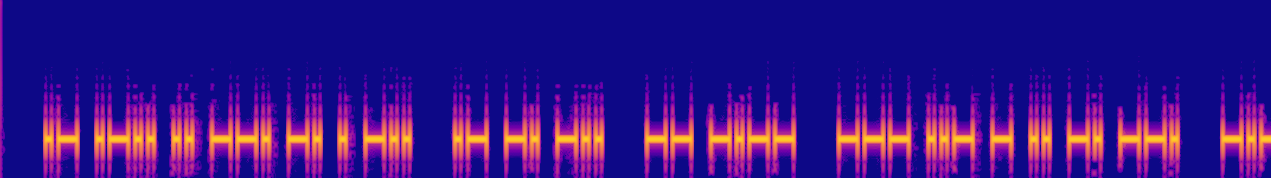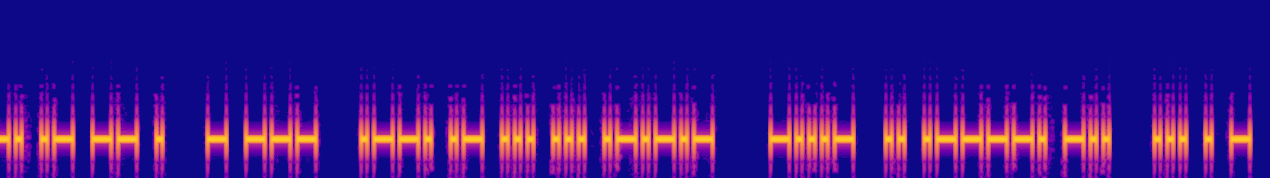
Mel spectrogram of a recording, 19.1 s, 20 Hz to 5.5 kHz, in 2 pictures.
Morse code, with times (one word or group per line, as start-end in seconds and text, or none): 0.3-3.1 ALIGNED
3.4-4.5 AND
4.8-6.0 MY
6.3-8.8 OUTING
9.2-10.7 CAME
11.1-11.9 TO
12.2-14.9 PASS.
15.3-15.9 <BT>
16.2-17.9 I'D
18.2-18.9 SET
